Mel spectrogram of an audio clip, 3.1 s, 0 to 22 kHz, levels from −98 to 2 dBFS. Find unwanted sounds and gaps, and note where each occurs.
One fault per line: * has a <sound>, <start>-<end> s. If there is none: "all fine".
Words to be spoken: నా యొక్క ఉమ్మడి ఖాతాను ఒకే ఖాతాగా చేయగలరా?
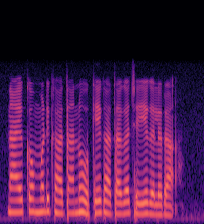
all fine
